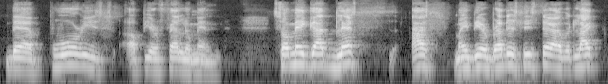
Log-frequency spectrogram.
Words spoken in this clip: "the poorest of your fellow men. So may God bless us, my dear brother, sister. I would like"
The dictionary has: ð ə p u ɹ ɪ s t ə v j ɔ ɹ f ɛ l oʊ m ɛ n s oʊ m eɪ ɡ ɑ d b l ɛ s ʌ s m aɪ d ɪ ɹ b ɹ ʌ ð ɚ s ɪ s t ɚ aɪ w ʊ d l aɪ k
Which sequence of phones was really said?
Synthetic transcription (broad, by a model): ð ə p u ɹ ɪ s ə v j ɔ ɹ f ɛ l oʊ m ɛ n s oʊ m eɪ ɡ ɑ d b l ɛ s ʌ s m aɪ d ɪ ɹ b ɹ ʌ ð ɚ s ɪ s t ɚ aɪ w ʊ d l aɪ k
